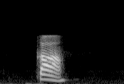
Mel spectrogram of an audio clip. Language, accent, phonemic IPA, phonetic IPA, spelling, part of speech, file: Armenian, Eastern Armenian, /kɑ/, [kɑ], կա, verb, Hy-կա.ogg
- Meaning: third-person singular present indicative of կամ (kam)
